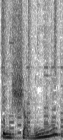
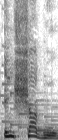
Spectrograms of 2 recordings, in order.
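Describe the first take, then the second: First: The stress falls on the vowel U. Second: The stress falls on the vowel A. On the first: "com o U tônico" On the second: "com o A tônico"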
